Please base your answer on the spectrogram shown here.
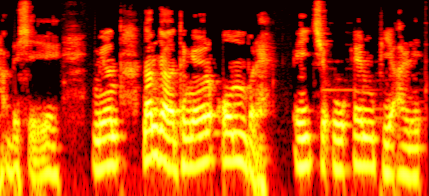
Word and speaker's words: hombre: 그러면 남자 같은 경우에는 hombre, H-O-M-B-R-E. H가 제일 앞에 오게 되면 무거운, 발음이 안 된다고 제가 말씀을 드렸습니다.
